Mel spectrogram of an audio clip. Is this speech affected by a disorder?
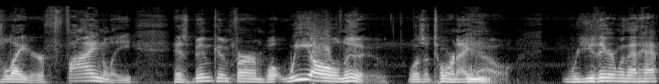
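No.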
